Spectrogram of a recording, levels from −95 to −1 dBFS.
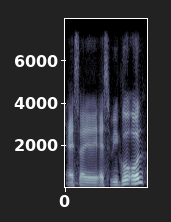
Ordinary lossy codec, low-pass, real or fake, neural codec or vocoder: none; 7.2 kHz; fake; codec, 16 kHz, 6 kbps, DAC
